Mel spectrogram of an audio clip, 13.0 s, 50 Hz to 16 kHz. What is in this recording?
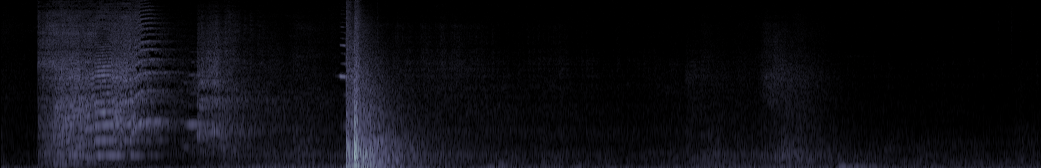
Door open with creak and close.
XY-stereo.
Recorded: 2013-07-28
Recorder: Tascam DR-40
See more in the package doorCreaking
close, creak, creaking, creaky, door, open, slam, squeak, squeaking, wood, wooden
